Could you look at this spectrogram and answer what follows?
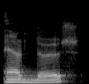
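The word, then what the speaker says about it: Erdős: And Erdos pronounced like this.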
